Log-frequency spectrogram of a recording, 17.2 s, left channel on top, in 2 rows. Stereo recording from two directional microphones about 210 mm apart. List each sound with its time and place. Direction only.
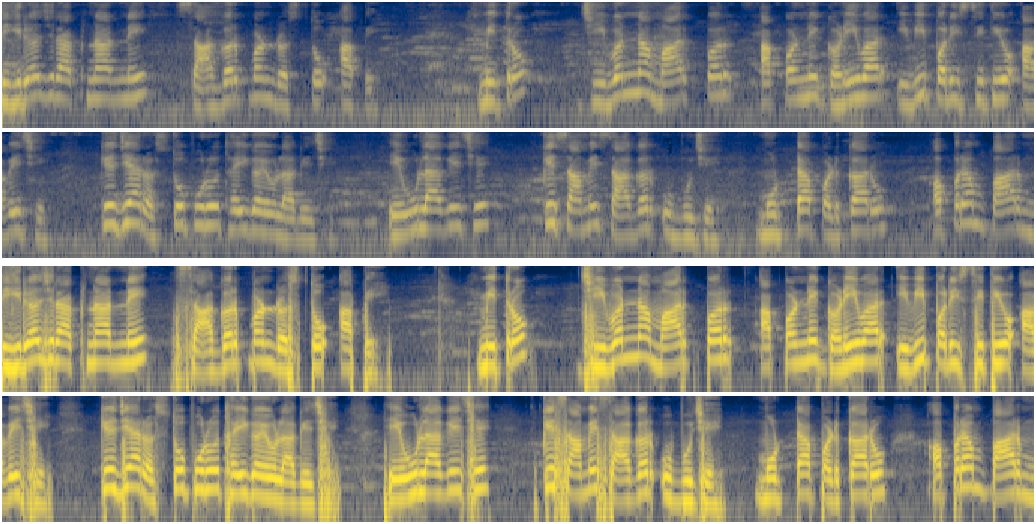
0.0 s speech: 50° right (ahead or behind)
